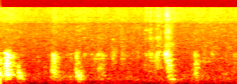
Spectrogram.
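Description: Faint rubbing and short scrapes of books being slid and handled on a bookshelf, a few separate brushes spread across the couple of seconds.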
